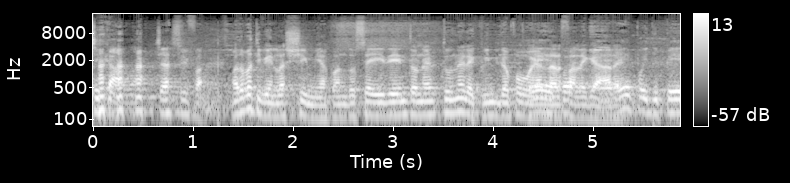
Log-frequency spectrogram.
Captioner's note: laughing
